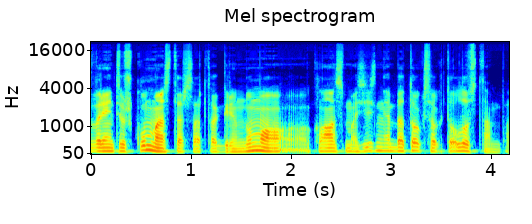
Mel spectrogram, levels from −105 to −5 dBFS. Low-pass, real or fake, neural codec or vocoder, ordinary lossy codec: 19.8 kHz; real; none; Opus, 32 kbps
